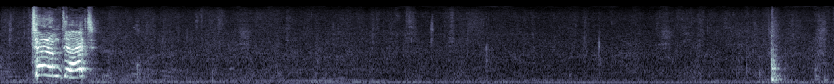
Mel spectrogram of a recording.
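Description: An older man speaks loudly and sharply, close by.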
